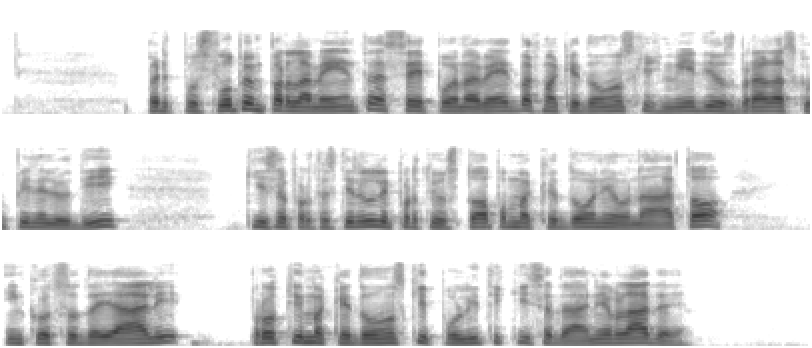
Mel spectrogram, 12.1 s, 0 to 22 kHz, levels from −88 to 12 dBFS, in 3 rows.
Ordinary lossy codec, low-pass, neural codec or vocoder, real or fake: MP3, 96 kbps; 7.2 kHz; codec, 16 kHz, 8 kbps, FreqCodec, larger model; fake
